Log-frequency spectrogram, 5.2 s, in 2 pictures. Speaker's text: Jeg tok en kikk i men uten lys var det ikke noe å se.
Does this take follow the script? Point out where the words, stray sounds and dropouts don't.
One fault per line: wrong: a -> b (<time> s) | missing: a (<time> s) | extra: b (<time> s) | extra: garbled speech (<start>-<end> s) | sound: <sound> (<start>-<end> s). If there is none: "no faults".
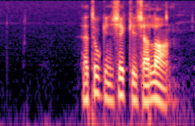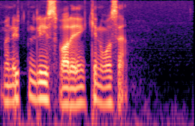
extra: kjelleren (1.9 s)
